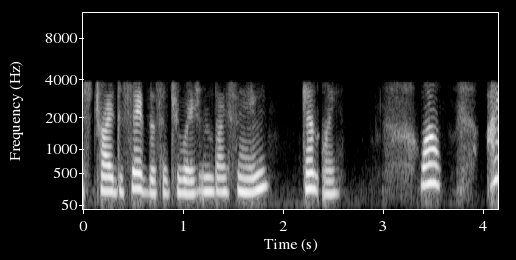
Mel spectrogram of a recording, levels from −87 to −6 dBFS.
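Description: The speech has passed through a G.729 codec for its whole length, rebuilt from a filter model, pitch predictor and sparse pulses at a rate that points to 8 kbit/s. Nothing survives above 3.8 kHz, so the sound is muffled, plainly rough and synthetic.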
